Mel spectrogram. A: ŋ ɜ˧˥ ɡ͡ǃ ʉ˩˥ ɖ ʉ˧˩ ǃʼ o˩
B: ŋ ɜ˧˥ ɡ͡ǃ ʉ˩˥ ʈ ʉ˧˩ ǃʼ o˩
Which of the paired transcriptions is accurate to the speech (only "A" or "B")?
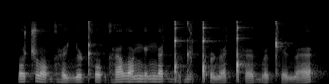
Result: A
